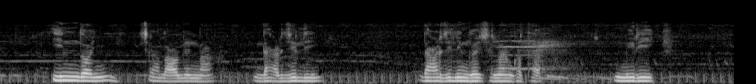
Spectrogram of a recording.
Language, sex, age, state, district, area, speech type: Santali, male, 18-30, West Bengal, Uttar Dinajpur, rural, spontaneous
